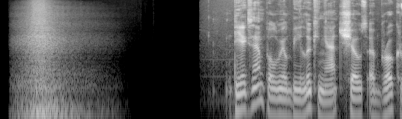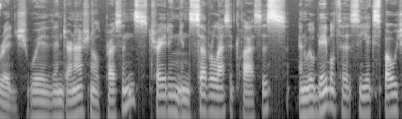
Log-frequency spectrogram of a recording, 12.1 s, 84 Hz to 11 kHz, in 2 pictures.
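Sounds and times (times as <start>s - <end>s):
deep low rumble: 0.2s - 1.7s
logo whoosh: 0.2s - 1.8s.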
